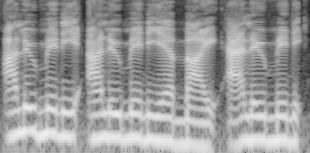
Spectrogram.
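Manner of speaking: put-on British accent, insistent repeats; mock British. Gamer teasing British speech, mock British accent. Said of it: "I make fun of the British".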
